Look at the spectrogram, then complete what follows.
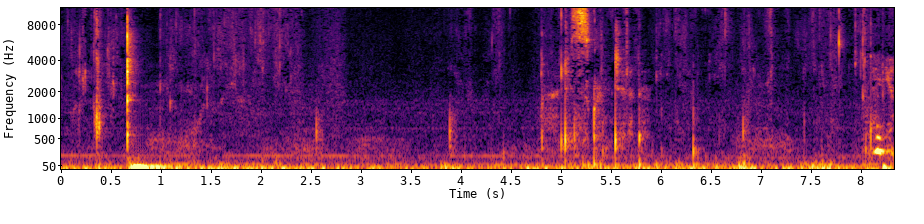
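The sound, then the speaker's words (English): Quiet wet squishing and rubbing as protective oil is worked through a client's hair before it is left to dry naturally, with soft slick clicks and brushing sounds scattered throughout and faint whispering in the background. “Okay, so before you go then, let me just pop some protective oil in your hair.”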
